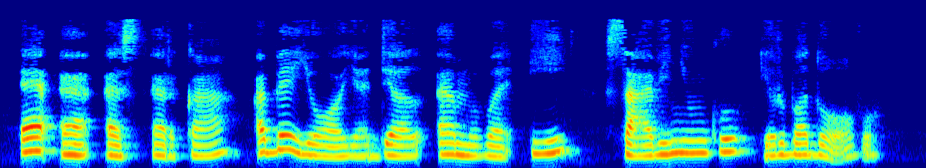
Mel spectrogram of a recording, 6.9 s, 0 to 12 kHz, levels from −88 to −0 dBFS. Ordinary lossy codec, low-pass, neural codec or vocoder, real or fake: MP3, 32 kbps; 10.8 kHz; codec, 24 kHz, 0.9 kbps, DualCodec; fake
